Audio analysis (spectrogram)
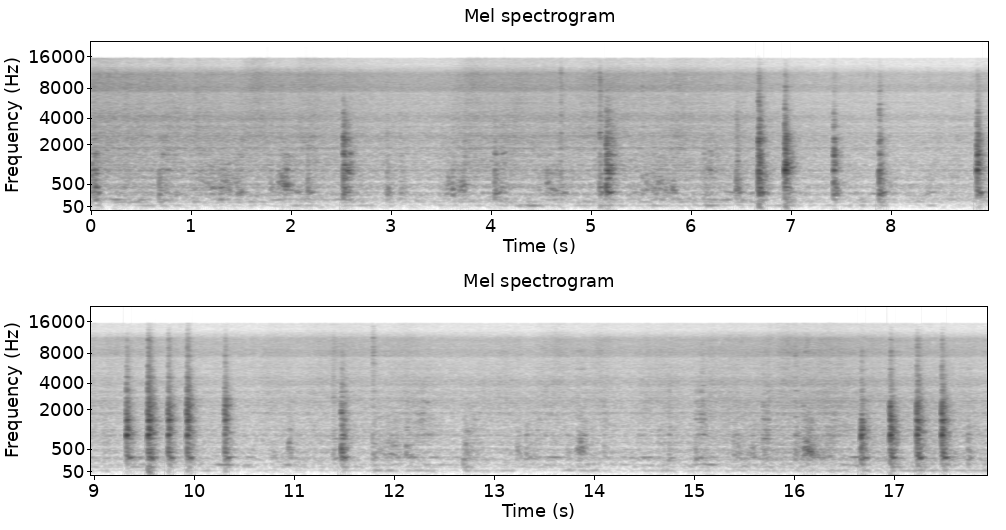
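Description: Tomato bajji curry being stirred in a pan after simmering under a lid, with a steady sizzle and repeated sharp spoon scrapes and clinks against the pan, close and clear, no talking.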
